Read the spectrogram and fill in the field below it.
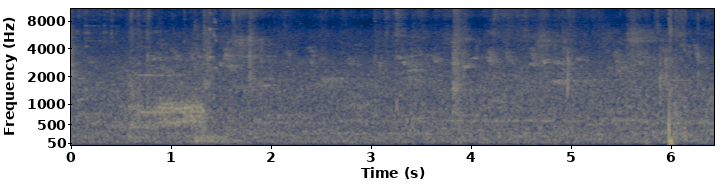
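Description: Pigeons kept at home with chicks coo faintly in soft, low murmurs, with a few light knocks around them.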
